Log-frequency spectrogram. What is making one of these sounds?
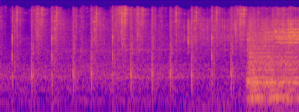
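Armoured footsteps clank steadily up stone stairs.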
